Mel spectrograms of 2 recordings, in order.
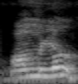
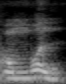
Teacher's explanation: মধ্য ব্যঞ্জন ধ্বনির আগম, অম্ল, অময়ল, হয়ে গেছে অম্বল, একটা ব ব্যঞ্জন ধ্বনির আগমন ঘটেছে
